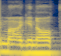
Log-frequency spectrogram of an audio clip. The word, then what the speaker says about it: Marginata: marinot or margin Margot I don't know how to pronounce it in English but we say marinot here in Sweden uh it's also extremely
